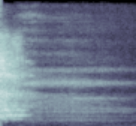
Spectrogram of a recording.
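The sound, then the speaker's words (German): A single deep breath out through the mouth during a guided grounding meditation, a soft airy whoosh that starts strongest and slowly fades away to near silence, with no talking. “Dann nimm nochmal einen tiefen Atemzug durch die Nase ein und durch den Mund aus.”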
